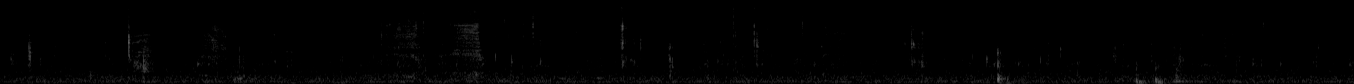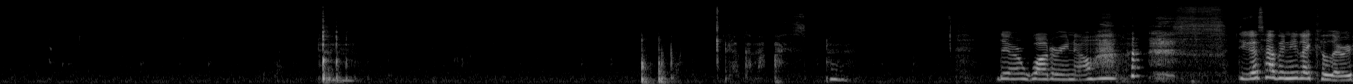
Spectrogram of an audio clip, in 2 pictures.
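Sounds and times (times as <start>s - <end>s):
person chewing food: 0.0s - 16.7s.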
